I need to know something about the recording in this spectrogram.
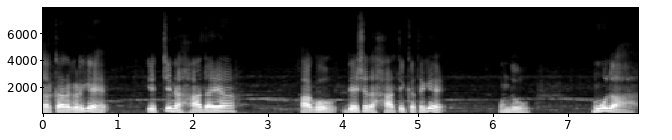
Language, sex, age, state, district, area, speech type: Kannada, male, 45-60, Karnataka, Chikkamagaluru, rural, spontaneous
